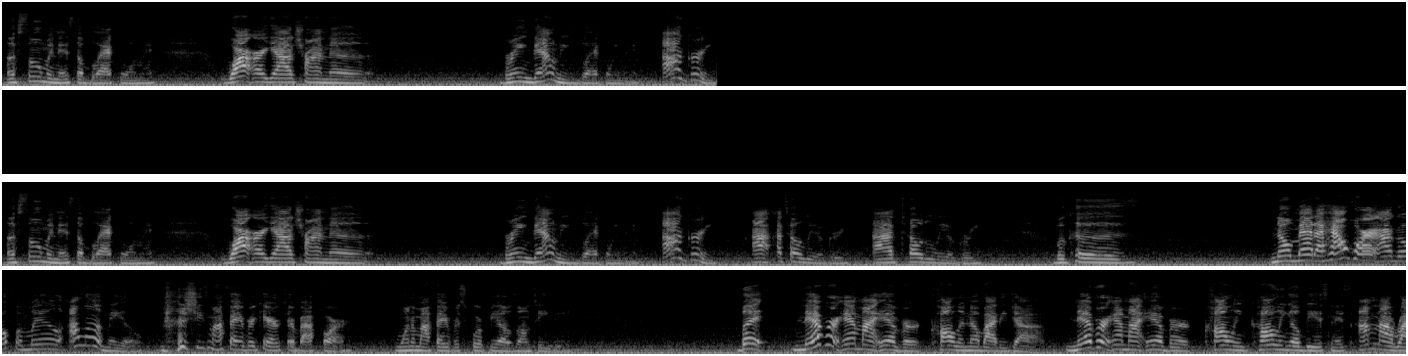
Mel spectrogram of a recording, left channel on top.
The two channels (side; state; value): left; drops out; at 7.2 s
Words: assuming it's a black woman, why are y'all trying to bring down these black women? I agree. I totally agree. I totally agree. Because no matter how hard I go for Mel, I love Mel. She's my favorite character by far. One of my favorite Scorpios on TV. But never am I ever calling nobody job. Never am I ever calling your business. I'm not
